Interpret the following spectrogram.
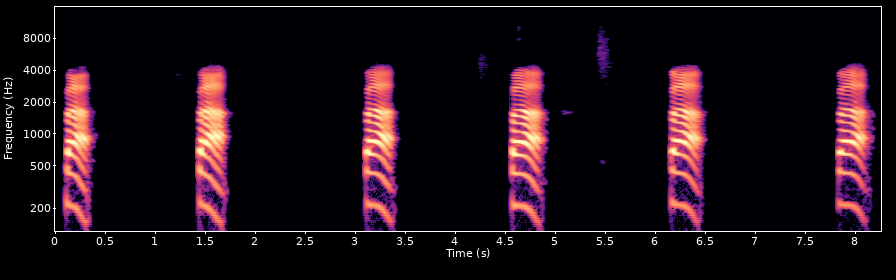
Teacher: ऊपर वाले दो दांतों का सर और नीचे के होंठ का अंदरूनी हिस्सा, इससे फा निकलता है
